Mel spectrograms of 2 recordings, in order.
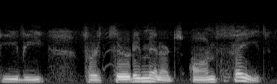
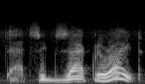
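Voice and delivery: ordinary talk

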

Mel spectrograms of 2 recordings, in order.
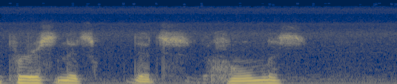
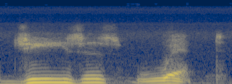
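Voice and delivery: slow solemn reading; 3 semitones higher, 4 dB louder, much slower than usual. Acted. Reading the shortest verse slowly.

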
